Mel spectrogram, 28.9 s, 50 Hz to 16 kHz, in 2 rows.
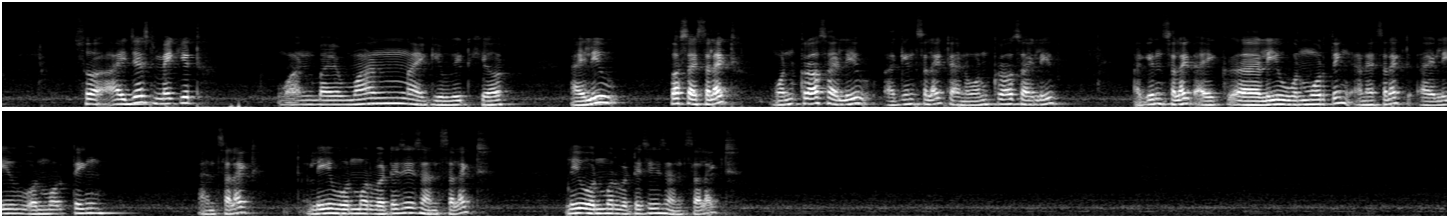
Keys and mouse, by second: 2.4 shift+click, 3.6-16.9 right drag, 12.3 shift+click, 12.3 shift+middle click, 16.2 shift+click, 16.2 shift+middle click, 16.9 click, 17.3-18.6 right drag, 18.6 shift+middle click, 18.7-28.9 shift+right drag.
